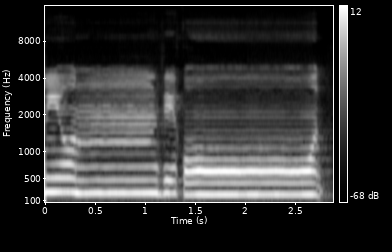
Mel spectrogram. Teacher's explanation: ینفقون یہاں اخفا ہوگا یعنی کہ غنہ ہوگا، آواز ناک میں جائے گی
